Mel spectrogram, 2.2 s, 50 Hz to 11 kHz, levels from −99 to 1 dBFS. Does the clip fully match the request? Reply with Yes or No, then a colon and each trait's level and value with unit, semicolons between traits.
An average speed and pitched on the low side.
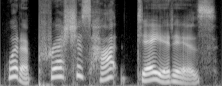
No: average, 190 wpm; high, 225 Hz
